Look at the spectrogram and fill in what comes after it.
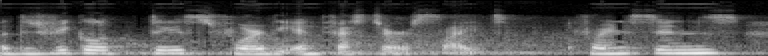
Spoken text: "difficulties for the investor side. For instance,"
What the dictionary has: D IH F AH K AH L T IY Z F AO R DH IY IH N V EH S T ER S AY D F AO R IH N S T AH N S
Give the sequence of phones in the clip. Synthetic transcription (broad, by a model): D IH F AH K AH L T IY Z F AO R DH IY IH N F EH S T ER S AY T F AO R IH N S T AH N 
